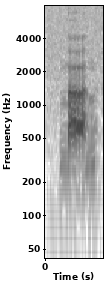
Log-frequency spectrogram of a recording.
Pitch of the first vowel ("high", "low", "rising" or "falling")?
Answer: low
